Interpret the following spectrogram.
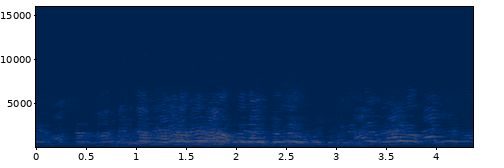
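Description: Faint, indistinct chatter of several voices from a crowd of onlookers and photographers, with no single voice standing out.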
